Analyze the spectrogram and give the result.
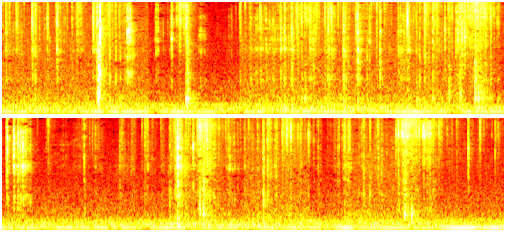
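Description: A solid black and pink soap bar, with a dark speckled coating and a pink core, is scraped and carved with a hand-held utility knife blade. Bright, dry scratching and crisp crackling strokes come in uneven bursts, with brief quiet gaps between passes. The overall level stays soft, with little low end.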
